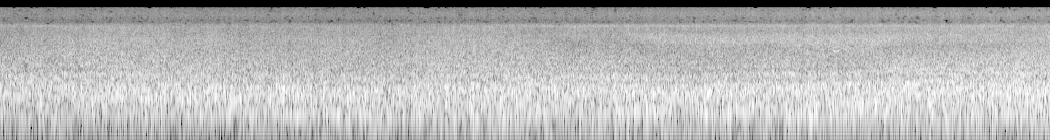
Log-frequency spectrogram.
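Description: Mountain stream rushing and splashing over boulders: a steady rush of water.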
